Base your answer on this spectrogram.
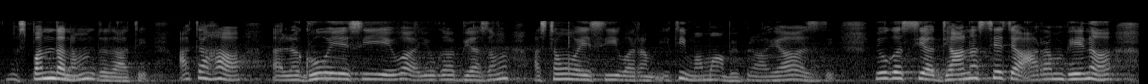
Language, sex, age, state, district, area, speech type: Sanskrit, female, 45-60, Karnataka, Dakshina Kannada, rural, spontaneous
